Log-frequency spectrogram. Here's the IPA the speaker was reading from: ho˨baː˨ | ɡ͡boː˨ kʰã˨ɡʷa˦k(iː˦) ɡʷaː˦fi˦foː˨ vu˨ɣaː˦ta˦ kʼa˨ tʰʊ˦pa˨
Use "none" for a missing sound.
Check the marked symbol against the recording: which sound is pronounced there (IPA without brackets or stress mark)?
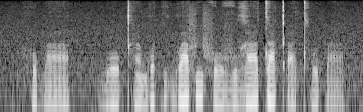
i˦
